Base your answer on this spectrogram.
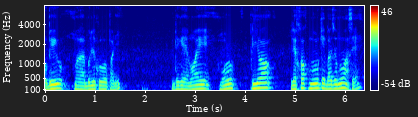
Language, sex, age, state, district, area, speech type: Assamese, male, 60+, Assam, Morigaon, rural, spontaneous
